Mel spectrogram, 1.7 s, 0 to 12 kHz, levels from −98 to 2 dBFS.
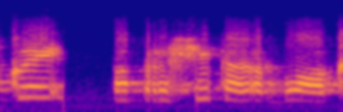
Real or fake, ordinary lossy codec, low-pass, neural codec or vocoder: real; Opus, 32 kbps; 7.2 kHz; none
